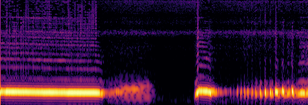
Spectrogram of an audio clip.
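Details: Puter pelung dove, a Barbary dove, calling to prompt other doves to answer: one long clear level coo fading into a reedy lower note, a brief gap, then a rising attack and rapid rolling pulses.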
